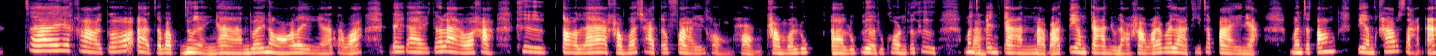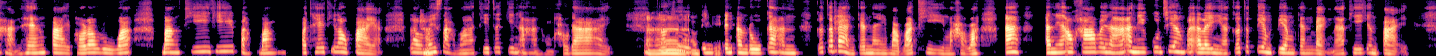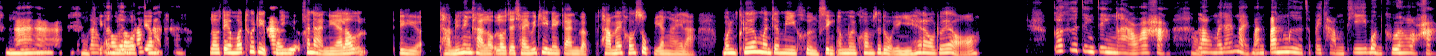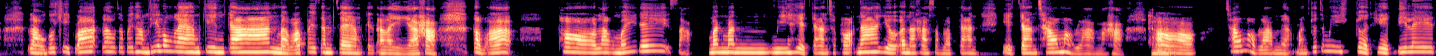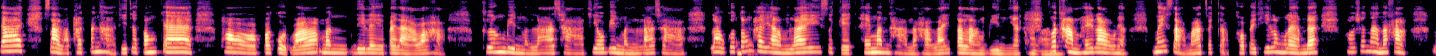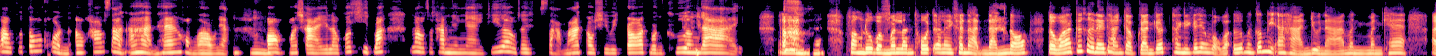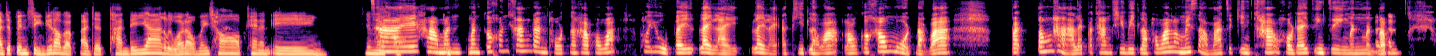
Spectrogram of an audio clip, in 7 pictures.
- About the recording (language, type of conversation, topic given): Thai, podcast, อาหารจานไหนที่ทำให้คุณรู้สึกเหมือนได้กลับบ้านมากที่สุด?
- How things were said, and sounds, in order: in English: "Charter Flight"; other noise; chuckle; tapping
